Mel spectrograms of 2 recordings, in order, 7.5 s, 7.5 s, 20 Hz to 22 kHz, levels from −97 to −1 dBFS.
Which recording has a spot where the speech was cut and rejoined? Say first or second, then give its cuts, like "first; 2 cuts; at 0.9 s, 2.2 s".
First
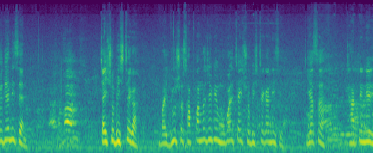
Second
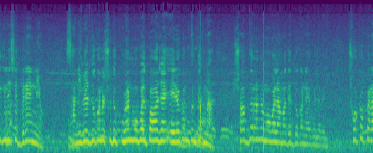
first; 1 cut; at 6.1 s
